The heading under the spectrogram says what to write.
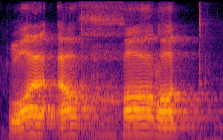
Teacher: خا کو موٹا کر کے پڑھیں گے، اس کے بعد را ہے، را کو بھی موٹا پڑھا جائے گا، اس حمزہ کو ہم خا سے ملا دیں گے۔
